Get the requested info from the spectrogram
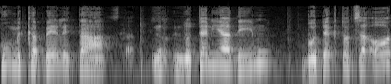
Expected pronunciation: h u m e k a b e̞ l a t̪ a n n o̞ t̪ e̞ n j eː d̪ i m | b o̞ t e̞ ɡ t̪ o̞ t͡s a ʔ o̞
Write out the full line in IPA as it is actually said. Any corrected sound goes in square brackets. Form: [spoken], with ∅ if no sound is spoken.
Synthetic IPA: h u m e k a b e̞ l [e] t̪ a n n o̞ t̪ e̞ n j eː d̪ i m | b o̞ [d] e̞ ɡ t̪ o̞ t͡s a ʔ o̞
